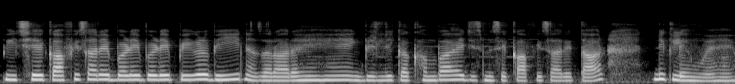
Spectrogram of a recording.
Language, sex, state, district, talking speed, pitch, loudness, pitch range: Hindi, female, Bihar, Gopalganj, 185 wpm, 200 Hz, -16 LUFS, 185-215 Hz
